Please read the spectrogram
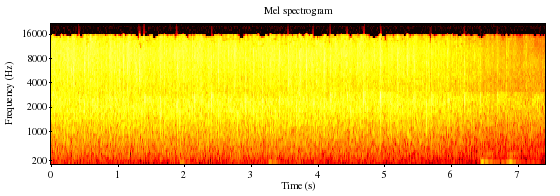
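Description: A church audience applauds its church staff during a morning service, a steady, dense, sustained clatter of many hands clapping for several seconds with no voices rising above it, fading only slightly near the end.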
